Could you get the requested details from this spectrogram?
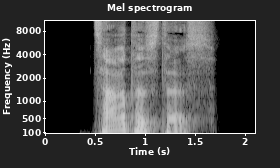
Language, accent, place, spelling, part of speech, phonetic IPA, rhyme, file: German, Germany, Berlin, zartestes, adjective, [ˈt͡saːɐ̯təstəs], -aːɐ̯təstəs, De-zartestes.ogg
- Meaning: strong/mixed nominative/accusative neuter singular superlative degree of zart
